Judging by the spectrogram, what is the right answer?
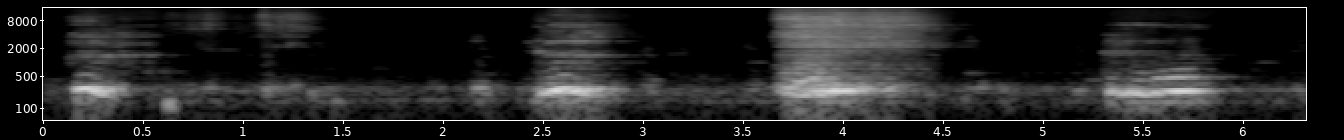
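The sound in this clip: A person with a congested throat clears it in four harsh, rasping bursts with short pauses between them. The third burst is the longest.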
